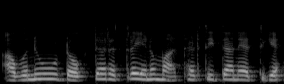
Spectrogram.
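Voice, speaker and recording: An eager young brother-in-law, read by a woman storyteller, talking brightly and quickly. Soft, mellow tone. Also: medium pitch, steady tone, natural voice.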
